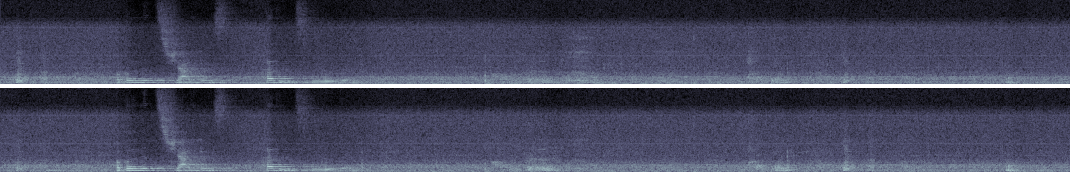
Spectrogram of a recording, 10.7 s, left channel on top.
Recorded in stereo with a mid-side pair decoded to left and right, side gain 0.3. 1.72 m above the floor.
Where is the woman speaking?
70° right, 1.3 m; by 3.6 s 10° left, 2.5 m.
